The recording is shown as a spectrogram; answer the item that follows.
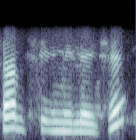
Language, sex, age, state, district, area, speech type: Maithili, female, 45-60, Bihar, Begusarai, rural, conversation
